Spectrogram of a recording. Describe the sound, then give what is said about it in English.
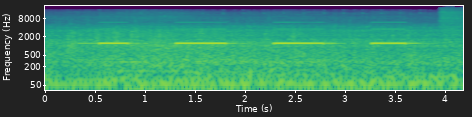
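A heavy goods vehicle sounds its reversing alarm while tulip bulbs are being unloaded. It gives four steady, identical electronic beeps at an even pace over a low engine rumble. “The sound of tulip bulbs being unloaded from HDVs will be a familiar one with many head gardeners this week”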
